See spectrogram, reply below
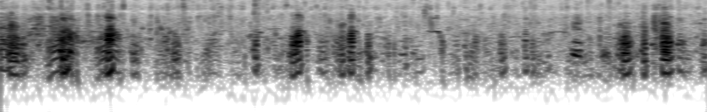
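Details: Ducks at a creek giving a busy run of short, nasal quacks in irregular bursts, several birds calling over one another.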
